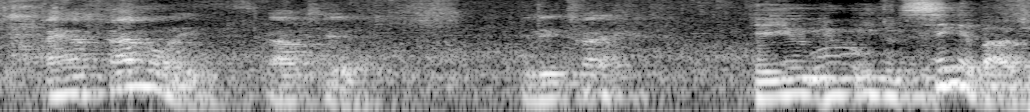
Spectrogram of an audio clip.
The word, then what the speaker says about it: Utrecht: That was mostly because Utrecht rhymes with vivisect.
